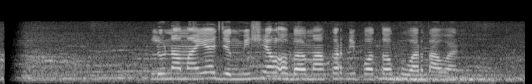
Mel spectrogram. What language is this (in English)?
Sundanese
